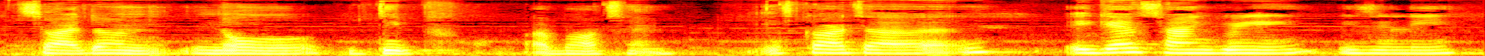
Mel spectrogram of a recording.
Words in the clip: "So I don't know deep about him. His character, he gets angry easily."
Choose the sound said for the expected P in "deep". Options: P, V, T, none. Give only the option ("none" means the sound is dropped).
P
